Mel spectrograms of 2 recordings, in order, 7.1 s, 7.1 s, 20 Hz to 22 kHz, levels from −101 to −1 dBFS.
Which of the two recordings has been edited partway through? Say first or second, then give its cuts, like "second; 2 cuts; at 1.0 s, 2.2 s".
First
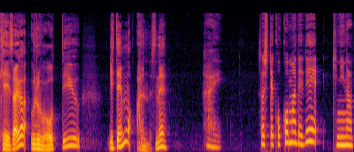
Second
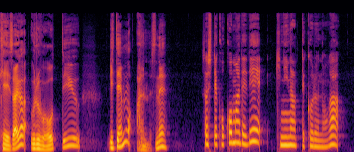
second; 1 cut; at 3.9 s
